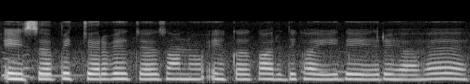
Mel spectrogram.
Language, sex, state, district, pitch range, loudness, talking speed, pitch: Punjabi, female, Punjab, Kapurthala, 235-250 Hz, -16 LUFS, 125 wpm, 245 Hz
